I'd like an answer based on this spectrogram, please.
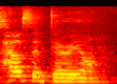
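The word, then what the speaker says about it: House of Deréon: House of Darion. Yes. Right. Listen to you. Oh, I learned you fast. You pronounced it right.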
